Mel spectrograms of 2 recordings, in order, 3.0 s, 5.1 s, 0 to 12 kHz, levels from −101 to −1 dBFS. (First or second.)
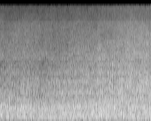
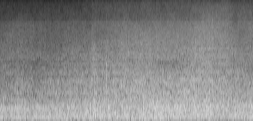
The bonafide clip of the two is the second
